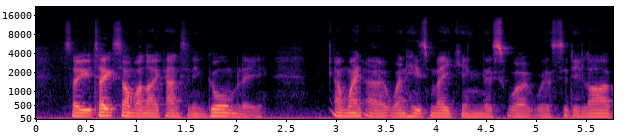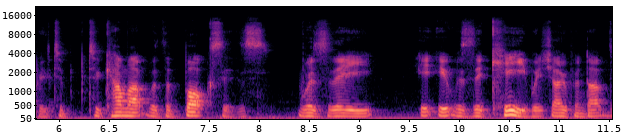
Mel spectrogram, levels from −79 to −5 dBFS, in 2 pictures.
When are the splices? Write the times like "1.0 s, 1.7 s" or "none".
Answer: 3.2 s, 5.9 s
